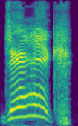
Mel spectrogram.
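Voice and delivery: high, drawn-out call through a door; loud indoor Wookiee. Acted. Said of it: "use my loud indoor Wookiee voice".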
